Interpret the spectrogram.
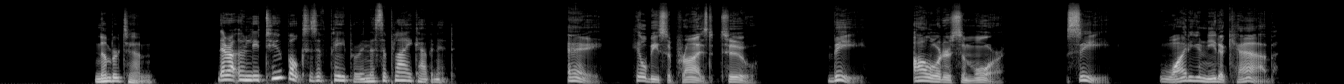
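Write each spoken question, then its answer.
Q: There are only 2 boxes of paper in the supply cabinet.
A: B: I'll order some more.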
